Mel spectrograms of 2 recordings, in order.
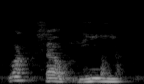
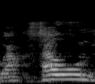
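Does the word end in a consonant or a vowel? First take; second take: vowel; consonant. First: The word ends with an added i vowel. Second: The word ends on the n sound. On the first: The speaker calls it right. "Nah ini buktinya waksauni dibaca gitu loh" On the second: The speaker calls it wrong. "Kalau sampai waksaun itu bukan wakof itu keliru"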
